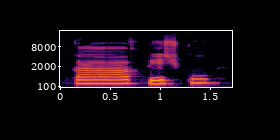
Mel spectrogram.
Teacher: کاف کو ایک الف یعنی 3 حرکات کے برابر کھینچ کے پڑھیں گے۔ کاف پہ پیش ہے، پیش کو ہونٹوں کی گلائی کے ساتھ ادا کر کے پڑھیں گے۔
